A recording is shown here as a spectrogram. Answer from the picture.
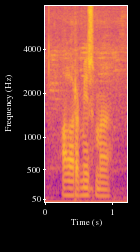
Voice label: "alarmisme", Catalan

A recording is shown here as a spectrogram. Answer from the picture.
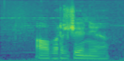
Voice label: "alberginia", Catalan; (f) aubergine (Br.); eggplant (Am.)

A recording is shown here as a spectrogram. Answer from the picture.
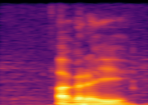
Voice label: "agrair", Catalan; to thank

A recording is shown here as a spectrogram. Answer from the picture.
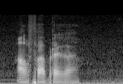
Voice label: "alfabrega", Catalan; (f) basil

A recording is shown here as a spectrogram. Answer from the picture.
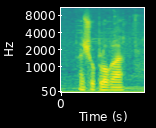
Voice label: "aixoplugar", Catalan

